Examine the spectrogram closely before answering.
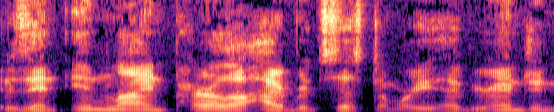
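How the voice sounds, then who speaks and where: The voice has a bright, sharp tone, recorded with a dry, close sound and no echo. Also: man. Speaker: car salesman. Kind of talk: product walkthrough video. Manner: fast.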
